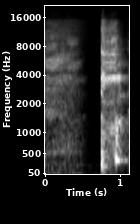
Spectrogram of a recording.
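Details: A faint stretch of room noise, a brief pause, then a single sharp, forceful adult cough; described as a bad cough.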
